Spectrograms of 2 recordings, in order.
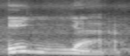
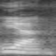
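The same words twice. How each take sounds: First: The y sound is held long and doubled. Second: The y sound is short and single. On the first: It means 'You alone'. The speaker calls it right. "dikala iya al hamzah kasrah i, kemudian tasdid dengan huruf ya" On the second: It takes on another meaning. The speaker calls it wrong. "jangan iya ... itu bermakna lain, tidak sah Fatihahnya"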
